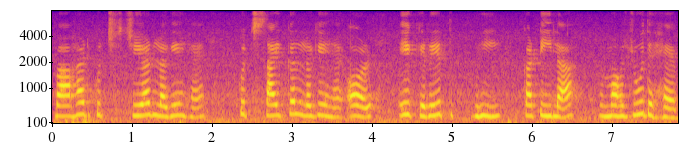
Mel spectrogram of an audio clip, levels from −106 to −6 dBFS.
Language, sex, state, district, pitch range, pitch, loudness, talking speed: Hindi, female, Bihar, West Champaran, 270-295 Hz, 275 Hz, -14 LUFS, 130 wpm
